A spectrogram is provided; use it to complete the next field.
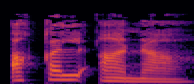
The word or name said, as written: अक़ल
